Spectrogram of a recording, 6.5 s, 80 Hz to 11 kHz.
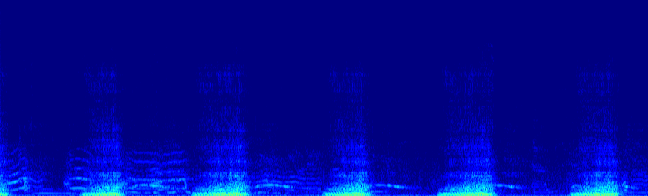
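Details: Snoring in deep sleep after being up all night giving birth: loud, rough snores repeating regularly, about 12 a minute, with quieter breathing between them.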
